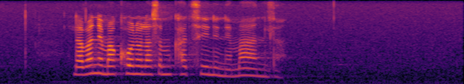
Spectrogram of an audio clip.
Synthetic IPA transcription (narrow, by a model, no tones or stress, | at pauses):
laɓanɛmakʰɔnɔlasem̩kʰatʰininɛmaːnd͡ɮʱa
